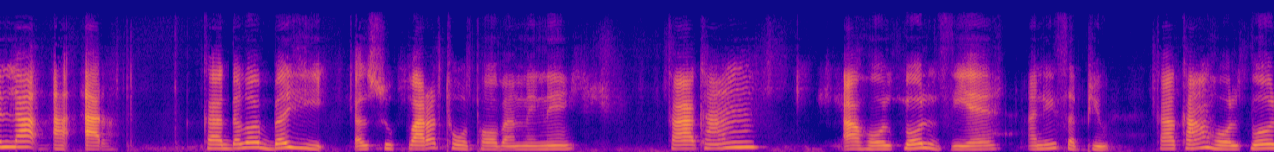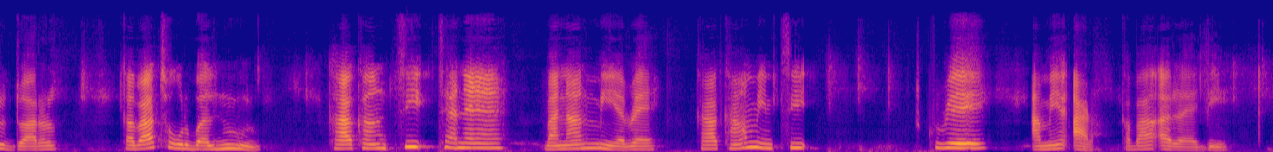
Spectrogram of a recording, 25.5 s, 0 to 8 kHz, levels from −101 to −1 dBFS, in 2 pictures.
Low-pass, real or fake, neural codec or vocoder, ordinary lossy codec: 7.2 kHz; fake; codec, 16 kHz in and 24 kHz out, 0.9 kbps, LongCat-Audio-Codec, fine tuned four codebook decoder; AAC, 48 kbps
